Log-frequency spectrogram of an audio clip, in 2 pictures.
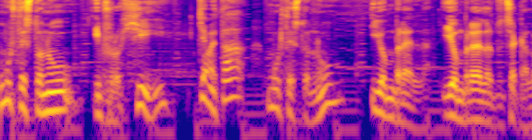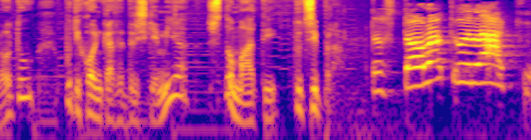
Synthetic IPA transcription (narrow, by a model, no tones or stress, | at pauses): muɾθe̞st̪o̞nuivɾo̞̰çi | ce̞me̞t̪ɐ | muɾθe̞st̪o̞nu | io̞mbɾe̞lɐ̰io̞mbɾe̞lɐt̪ut͡sɐkɐlo̞t̪uput̪ixo̞nikɐθe̞t̪ɾiscemiɐ | st̪o̞mɐ̰t̪it̪ut͡sipɾɐ | t̪ost̪omat̪uelaci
